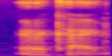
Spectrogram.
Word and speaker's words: Urquhart: Rigav, you had just asked about the pronunciation on this. Lonnie Urquhart, right.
